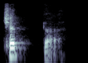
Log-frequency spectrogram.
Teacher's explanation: First syllable strong, second syllable light.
